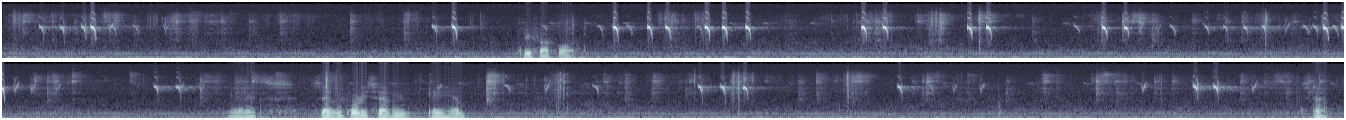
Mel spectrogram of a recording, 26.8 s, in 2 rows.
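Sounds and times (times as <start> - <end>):
bird calling: 0.0 - 2.2, 4.1 - 16.8, 17.5 - 26.8
speech: 5.2 - 5.9, 15.8 - 18.2.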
